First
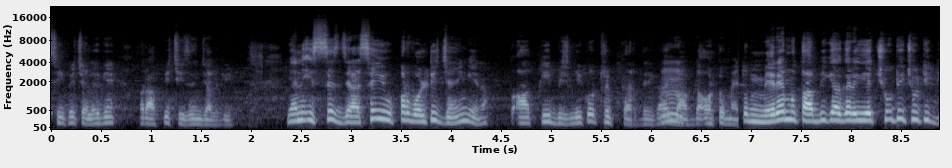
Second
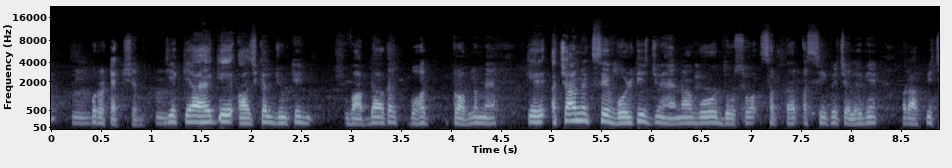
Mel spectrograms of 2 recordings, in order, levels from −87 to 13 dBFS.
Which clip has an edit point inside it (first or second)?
first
